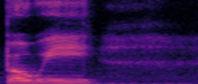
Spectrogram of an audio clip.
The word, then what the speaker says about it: Bowie: I've said David Bowie, which is wrong. People told me it was David Bowie.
